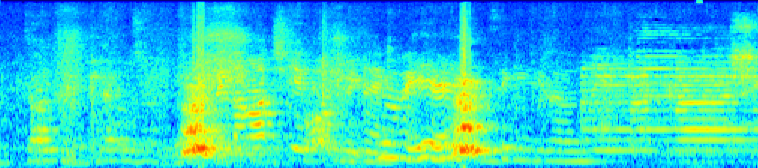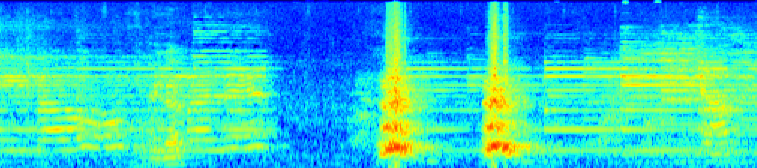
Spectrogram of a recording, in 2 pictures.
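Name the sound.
dog barking and whimpering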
